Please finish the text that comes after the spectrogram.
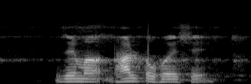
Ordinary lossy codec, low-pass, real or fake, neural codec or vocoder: AAC, 64 kbps; 7.2 kHz; real; none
